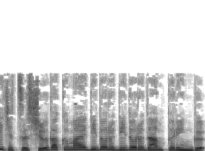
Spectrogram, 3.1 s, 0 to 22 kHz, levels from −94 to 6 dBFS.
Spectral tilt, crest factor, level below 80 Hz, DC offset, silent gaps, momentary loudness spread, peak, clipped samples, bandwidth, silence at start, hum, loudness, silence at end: -4.5 dB/octave; 12 dB; -54 dBFS; under 0.1%; none; 3 LU; -2 dBFS; under 0.1%; 12 kHz; 0 s; none; -15 LUFS; 0 s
